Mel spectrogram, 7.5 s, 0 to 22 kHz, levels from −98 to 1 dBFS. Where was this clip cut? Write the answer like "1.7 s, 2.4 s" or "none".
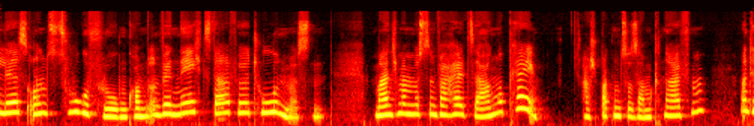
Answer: none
